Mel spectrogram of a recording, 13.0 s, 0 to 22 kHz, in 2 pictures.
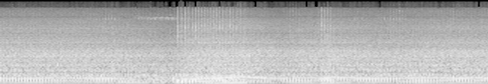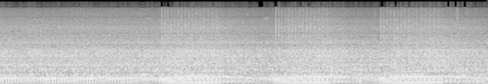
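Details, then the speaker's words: Honda HRU216 mower with the throttle at the fast position: a steady drone whose pitch steps up and wavers as the governor lever is moved, showing the engine had been running about 20% below full rpm. The governor was set low. "so you can hear what a massive massive difference that's making moving that Governor on go see its I say it's down twenty percent on its full rpm speed"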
